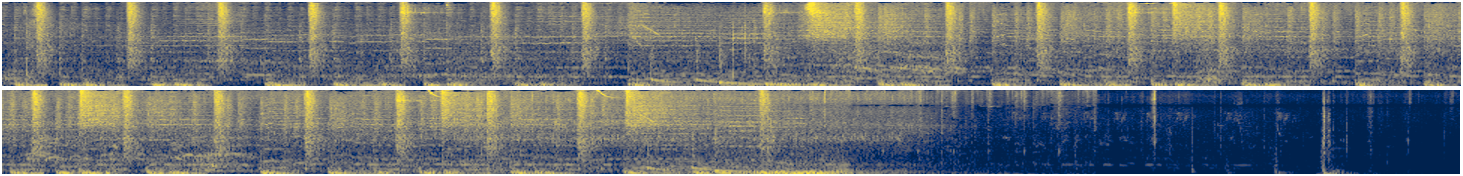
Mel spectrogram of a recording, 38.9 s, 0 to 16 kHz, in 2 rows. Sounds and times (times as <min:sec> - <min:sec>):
Music: 0:00.0 - 0:34.0
Car: 0:29.2 - 0:32.6
Speech: 0:32.8 - 0:36.3.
